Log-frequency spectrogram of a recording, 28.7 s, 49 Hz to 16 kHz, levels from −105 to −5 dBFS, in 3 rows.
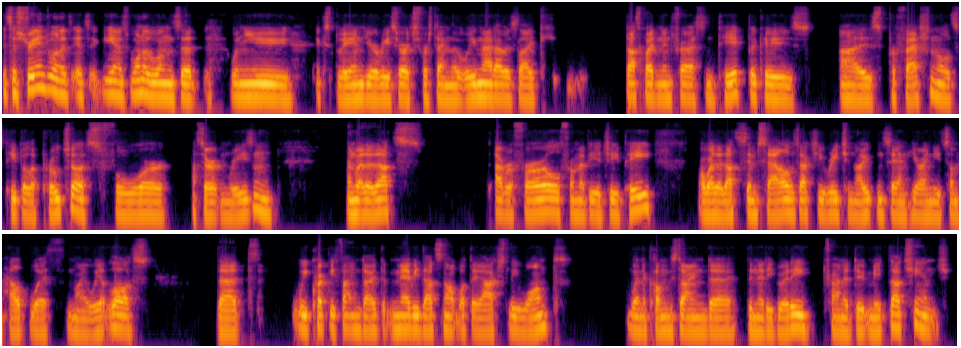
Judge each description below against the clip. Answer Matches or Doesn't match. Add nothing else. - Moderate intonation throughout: Doesn't match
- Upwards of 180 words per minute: Matches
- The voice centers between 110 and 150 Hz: Matches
